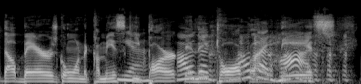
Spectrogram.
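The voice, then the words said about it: Put-on Chicago accent. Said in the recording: “Can you do a Chicago accent? ... Chicago's kind of like this ... That is an ugly accent.”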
